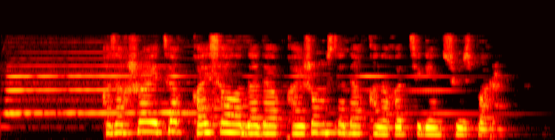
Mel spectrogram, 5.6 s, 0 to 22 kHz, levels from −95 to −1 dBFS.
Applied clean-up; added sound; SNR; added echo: classical method WPE with log-MMSE.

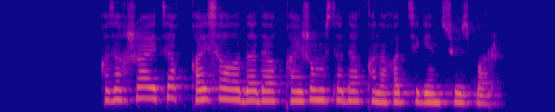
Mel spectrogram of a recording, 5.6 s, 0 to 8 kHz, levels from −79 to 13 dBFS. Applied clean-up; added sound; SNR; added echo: none; none; none; none.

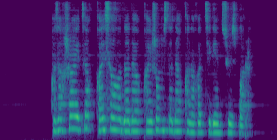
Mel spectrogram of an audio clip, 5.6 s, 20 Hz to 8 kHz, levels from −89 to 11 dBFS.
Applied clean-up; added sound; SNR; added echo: neural mask model DeepFilterNet 3.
